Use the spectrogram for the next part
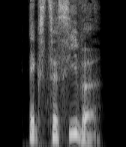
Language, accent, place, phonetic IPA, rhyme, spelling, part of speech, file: German, Germany, Berlin, [ˌɛkst͡sɛˈsiːvə], -iːvə, exzessive, adjective, De-exzessive.ogg
- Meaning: inflection of exzessiv: 1. strong/mixed nominative/accusative feminine singular 2. strong nominative/accusative plural 3. weak nominative all-gender singular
